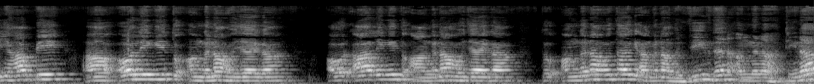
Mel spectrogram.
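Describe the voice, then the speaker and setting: A man teaching a grammar lesson in a classroom style. He repeats each point and keeps asking his students questions, then answers them himself. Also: sits high. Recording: echoey room, voice from a distance.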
